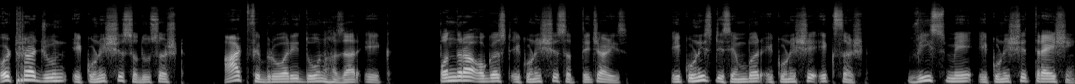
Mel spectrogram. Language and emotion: Goan Konkani, neutral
